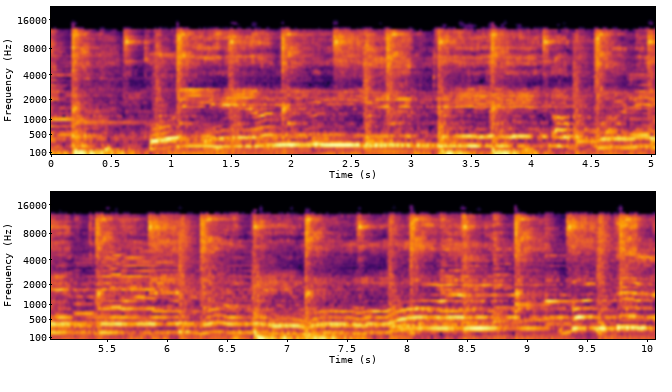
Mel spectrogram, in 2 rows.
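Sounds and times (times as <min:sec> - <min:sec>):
deep bass: 0:00.0 - 0:10.0
slowed reverb-heavy song: 0:00.0 - 0:10.0.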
